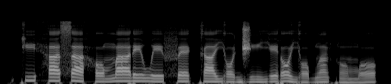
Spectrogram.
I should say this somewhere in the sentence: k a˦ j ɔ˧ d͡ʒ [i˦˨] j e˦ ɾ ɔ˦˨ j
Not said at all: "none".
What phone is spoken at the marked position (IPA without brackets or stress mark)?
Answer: i˧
